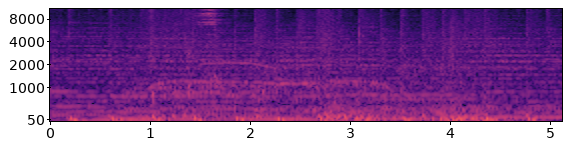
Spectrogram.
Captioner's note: people cheering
